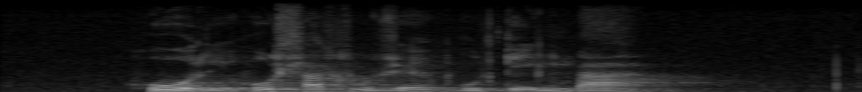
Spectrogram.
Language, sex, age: Southern Sotho, male, 25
